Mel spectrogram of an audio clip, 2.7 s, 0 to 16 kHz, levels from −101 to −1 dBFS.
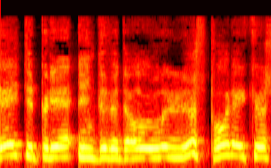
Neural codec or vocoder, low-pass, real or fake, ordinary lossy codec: codec, 44.1 kHz, 2.6 kbps, DAC; 14.4 kHz; fake; MP3, 48 kbps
